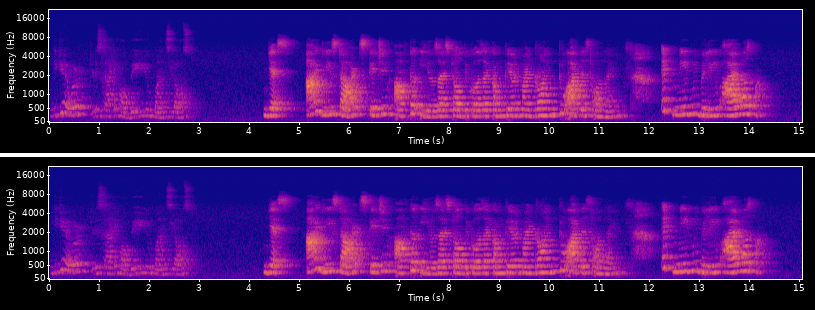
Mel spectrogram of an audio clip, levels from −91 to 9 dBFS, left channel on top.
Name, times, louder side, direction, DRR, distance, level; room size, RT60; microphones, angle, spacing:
voice 1, 0.0-2.8, left 1 dB, 35° left, -9 dB, 1.1 m, -44 dB
voice 2, 4.3-4.7 5.1-14.2, equal, 65° left, -7 dB, 1.1 m, -31 dB
5.0 x 2.4 x 2.4 m, 0.86 s
head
